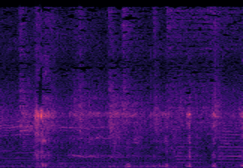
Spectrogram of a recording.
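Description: People laughing in short pulsing bursts, over faint background music.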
